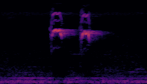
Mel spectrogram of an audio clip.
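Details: A Sooty-headed bulbul chick calling for its parent: two short, slightly harsh chirps a quarter-second apart, each briefly bending upward, over a faint low hum.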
